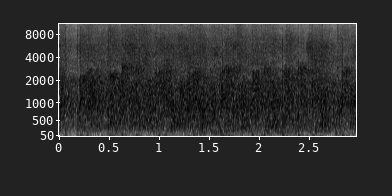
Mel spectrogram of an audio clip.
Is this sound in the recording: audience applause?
yes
